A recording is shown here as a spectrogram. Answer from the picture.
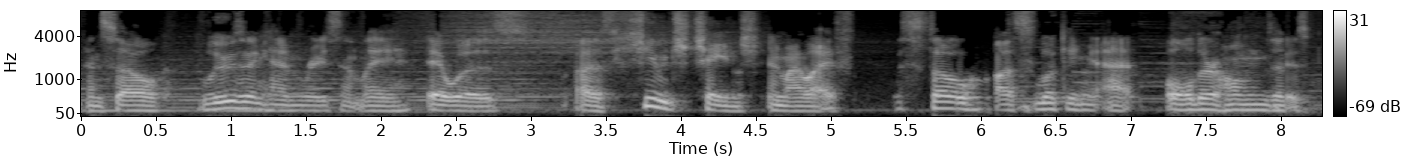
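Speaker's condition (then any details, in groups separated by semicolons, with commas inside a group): No condition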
